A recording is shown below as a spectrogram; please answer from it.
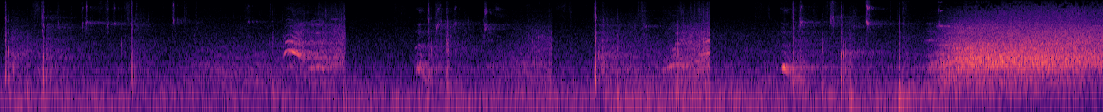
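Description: Tennis ball struck by rackets and bouncing during a rally on an indoor hard court, sharp pops with short sneaker squeaks between them. About two seconds before the end, crowd applause rises and becomes the loudest sound.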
